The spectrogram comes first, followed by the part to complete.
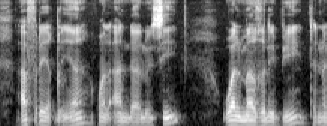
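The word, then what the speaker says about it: أفريقية: Nah, di sini alifnya di atas, hamzahnya berarti bacanya a. Kalau di bawah berarti Ifriqiya. Kalau di atas Afriqiya wal Andalusi wal Maghribi, dan negara Maghrib, Andalusia, Maghrib, Afrika, Mesir, wal Maghribi al-Aqsa.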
